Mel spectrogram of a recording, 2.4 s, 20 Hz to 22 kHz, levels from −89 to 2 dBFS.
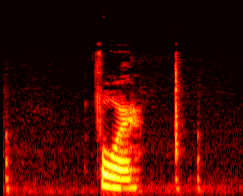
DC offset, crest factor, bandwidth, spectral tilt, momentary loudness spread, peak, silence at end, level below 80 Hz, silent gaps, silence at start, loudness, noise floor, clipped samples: under 0.1%; 18 dB; 7.8 kHz; -6.5 dB/octave; 19 LU; -2 dBFS; 0.65 s; -66 dBFS; none; 0.05 s; -14 LUFS; -60 dBFS; under 0.1%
